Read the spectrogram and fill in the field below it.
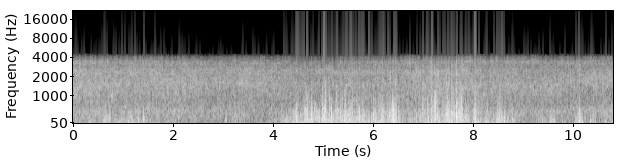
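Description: Waves crash and surge against rocks below.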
